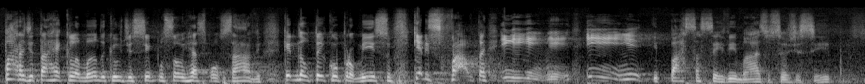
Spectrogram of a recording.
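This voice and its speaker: A man preaching a sermon as pastor, shouting out at moments and acting out the words of the people he quotes. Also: sits high, very animated, fairly quick, gravelly, hardly any pauses, in a large hall, slight background noise.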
